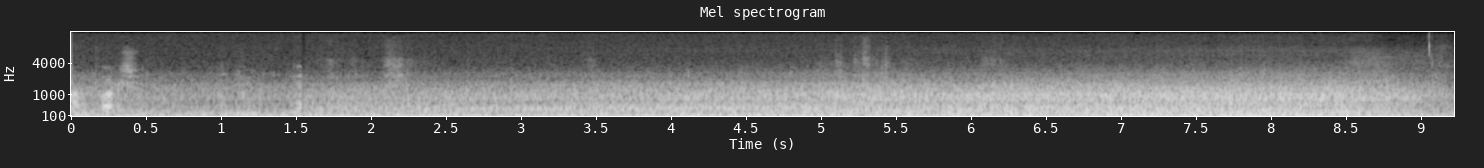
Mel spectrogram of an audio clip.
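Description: A car engine revs up steadily as the car speeds up.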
